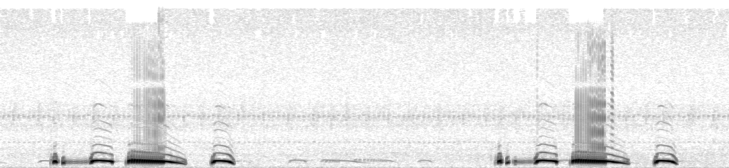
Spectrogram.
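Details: Spotted dove used as a ground decoy, cooing to lure wild birds: two phrases about four seconds apart, each with quick lead-in notes, a long throaty coo and a crisp closing note.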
